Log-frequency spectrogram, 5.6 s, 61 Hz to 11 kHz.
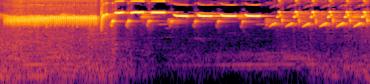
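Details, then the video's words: Belgian canary song opening with a steady buzzy rattle, then clear high drawn-out whistles and a quick series of short descending chirps. "O canto canário mais espetacular #85 - OUÇA ISSO e seu CANÁRIO BELGA VAI CANTAR MUITO!"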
